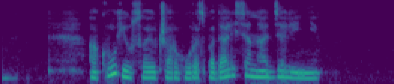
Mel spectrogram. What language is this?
Belarusian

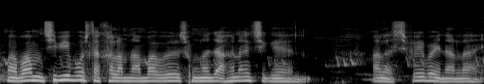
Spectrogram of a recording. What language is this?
Bodo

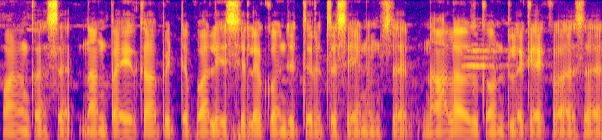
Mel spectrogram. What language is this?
Tamil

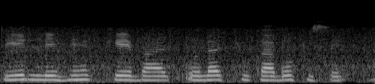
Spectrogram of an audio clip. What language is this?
Chhattisgarhi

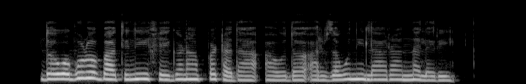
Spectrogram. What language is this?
Pashto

